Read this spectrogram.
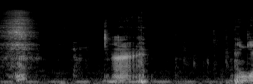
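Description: A card pack slides across a table.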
